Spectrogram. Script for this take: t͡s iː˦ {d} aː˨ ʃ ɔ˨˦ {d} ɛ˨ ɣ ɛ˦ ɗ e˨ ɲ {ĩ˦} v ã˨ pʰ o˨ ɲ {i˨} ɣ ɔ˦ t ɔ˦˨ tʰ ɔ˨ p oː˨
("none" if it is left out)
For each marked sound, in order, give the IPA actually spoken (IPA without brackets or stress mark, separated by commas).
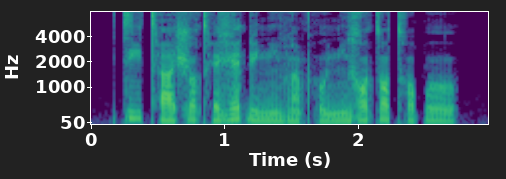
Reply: tʰ, tʰ, ĩ˨, ĩ˨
